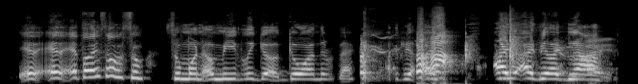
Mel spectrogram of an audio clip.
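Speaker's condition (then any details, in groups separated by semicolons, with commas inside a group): Cerebral palsy; wheelchair user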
